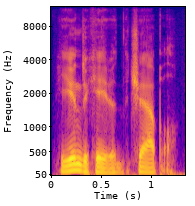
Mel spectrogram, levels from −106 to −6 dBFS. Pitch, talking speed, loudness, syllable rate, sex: 95 Hz, 180 wpm, -17 LUFS, 6.6 syllables/s, male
